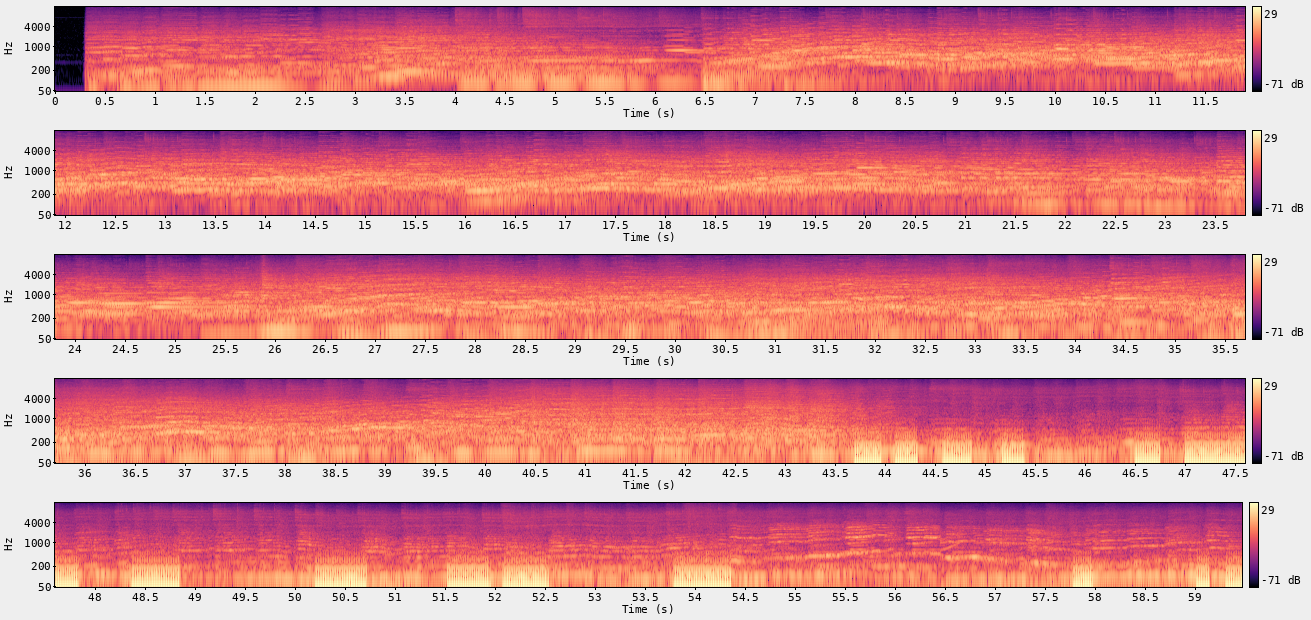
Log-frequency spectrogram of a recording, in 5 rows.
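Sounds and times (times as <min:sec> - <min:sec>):
orchestra: 0:00.4 - 0:59.4.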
